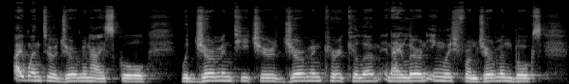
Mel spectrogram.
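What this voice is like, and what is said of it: Mixed Turkish and German-influenced English accent. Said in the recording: “I have this crazy accent. And it's not just Turkish, all these other languages mix in.”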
